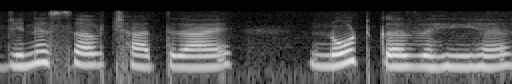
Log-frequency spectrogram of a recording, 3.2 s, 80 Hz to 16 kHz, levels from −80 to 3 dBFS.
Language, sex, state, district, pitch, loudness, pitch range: Hindi, female, Uttar Pradesh, Jalaun, 250 Hz, -16 LUFS, 240-275 Hz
